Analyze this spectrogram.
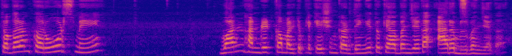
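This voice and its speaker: A woman's voice: high voice, fairly bright tone. A woman with an Indian accent teaching a maths lesson, reading textbook lines and explaining step by step. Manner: reads textbook lines slowly, explains in mixed Hindi and English.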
